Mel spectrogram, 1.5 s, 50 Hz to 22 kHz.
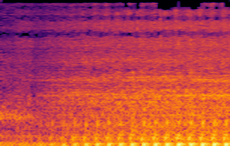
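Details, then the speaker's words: Yamaha Grizzly 550 ATV, diagnosed for smoking, water found inside, idling after warm-up: single-cylinder thumping settles into an even steady beat of about ten pulses a second; clean healthy idle, no smoke. "All right, she's running. I let her sit there and idle and warm up for a good bit. There was no smoke."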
